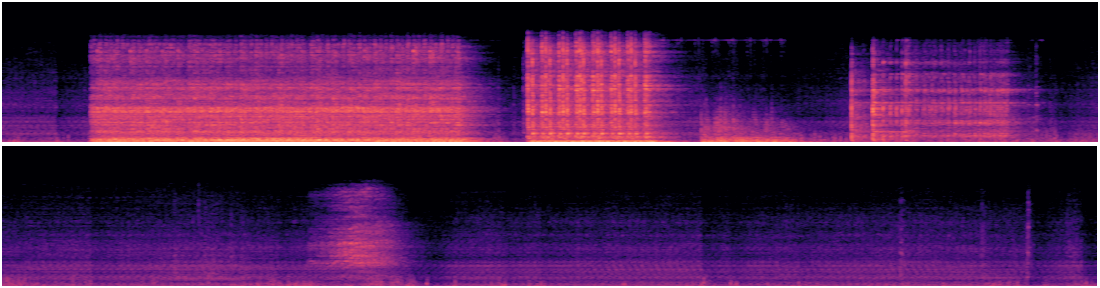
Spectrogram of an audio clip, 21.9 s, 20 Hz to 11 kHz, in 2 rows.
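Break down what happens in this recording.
A quiet background noise continues. At 0.87 seconds, an engine idles. After that, at 5.23 seconds, the sound of a typewriter is heard. Later, at 6.98 seconds, there is wind. Following that, at 8.46 seconds, a coin drops. Finally, at 14.01 seconds, you can hear an engine.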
